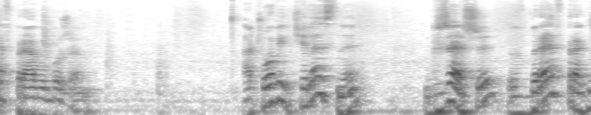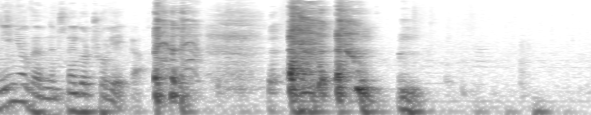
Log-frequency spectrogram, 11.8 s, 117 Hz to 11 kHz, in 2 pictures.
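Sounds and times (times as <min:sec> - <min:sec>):
speech: 0:00.0 - 0:01.1, 0:02.4 - 0:10.2
harsh coughing: 0:07.4 - 0:10.2.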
